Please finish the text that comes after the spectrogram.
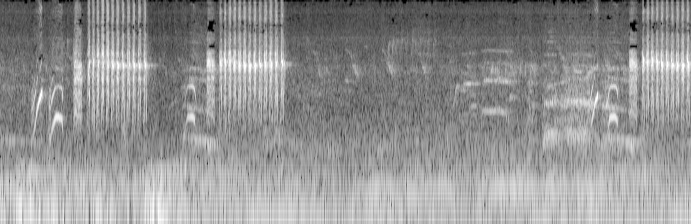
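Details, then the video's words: Kaso-kaso bird giving rapid, buzzy rattling bursts of about a second each, mixed with quick rising whistled notes, three bursts in ten seconds against a quiet background. "Tembakan Mewah burung Kaso kaso"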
